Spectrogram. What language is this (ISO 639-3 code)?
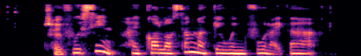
yue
